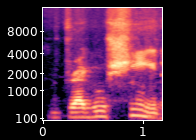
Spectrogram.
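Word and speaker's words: Drăgușin: actually Dragusin is winning the balls in the air. Dragushin, actually, apparently that's how it's pronounced. Yeah, it's Sheen like Charlie Sheen.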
